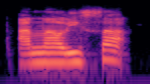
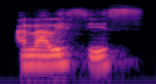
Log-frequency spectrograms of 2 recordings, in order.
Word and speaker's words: analisis: Terus pernah saya bilang lagi, analisa. Katain lagi. Analisis.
